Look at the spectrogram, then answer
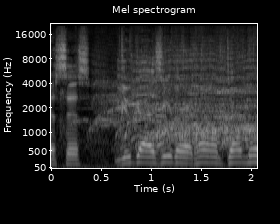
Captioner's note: audience applauds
